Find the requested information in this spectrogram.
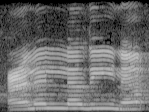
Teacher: ஐன் வந்து கரெக்டாக தொண்டையில் சொல்லணும்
